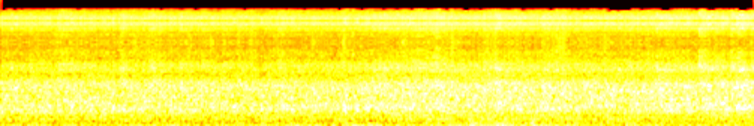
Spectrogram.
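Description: Coal cars of a freight train rolling past: a steady rumble of steel wheels on rails.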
